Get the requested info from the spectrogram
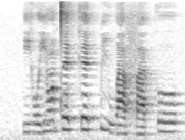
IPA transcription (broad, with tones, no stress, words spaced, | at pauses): jo˨jɔ̃˧tɛ˦ kɛ˦k͡pi˦˨wa˨ fa˨ ko˧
